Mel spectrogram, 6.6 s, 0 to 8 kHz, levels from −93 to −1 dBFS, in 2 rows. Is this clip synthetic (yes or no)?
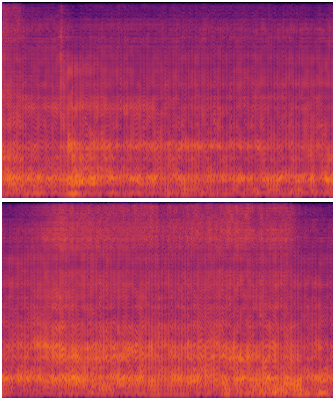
yes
